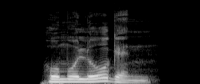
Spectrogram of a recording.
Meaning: dative plural of Homolog
- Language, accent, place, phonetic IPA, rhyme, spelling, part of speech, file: German, Germany, Berlin, [homoˈloːɡn̩], -oːɡn̩, Homologen, noun, De-Homologen.ogg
